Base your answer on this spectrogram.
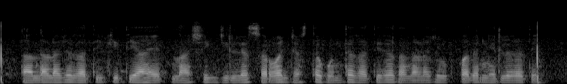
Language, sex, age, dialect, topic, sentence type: Marathi, male, 18-24, Northern Konkan, agriculture, question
